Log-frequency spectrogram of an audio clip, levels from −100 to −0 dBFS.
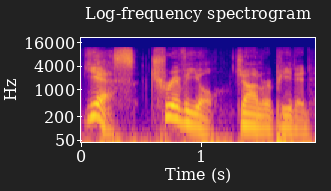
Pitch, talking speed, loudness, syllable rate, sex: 125 Hz, 125 wpm, -18 LUFS, 4.1 syllables/s, male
